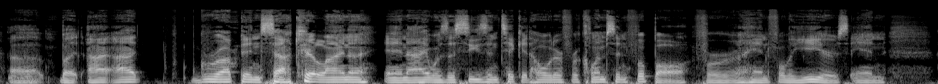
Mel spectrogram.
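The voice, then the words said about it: Southern American drawl. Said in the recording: “I'm a Carolina man. I'm sure you can tell from my Southern drawl.”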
